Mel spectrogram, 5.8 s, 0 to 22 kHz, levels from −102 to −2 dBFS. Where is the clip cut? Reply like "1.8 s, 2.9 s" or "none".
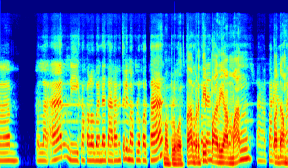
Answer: none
